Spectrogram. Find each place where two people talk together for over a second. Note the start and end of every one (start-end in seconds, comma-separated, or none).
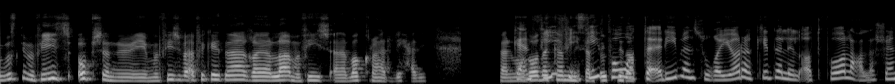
5.1-6.4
